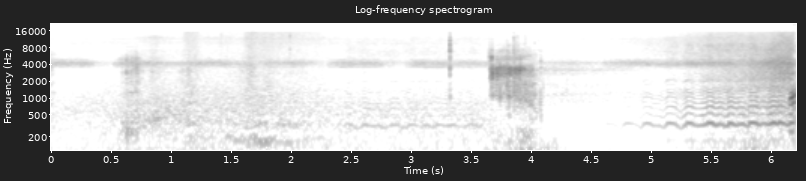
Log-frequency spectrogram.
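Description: Faint insect buzzing: a fly buzzing with a wavering pitch over a steady high insect drone. A short rush of noise about four seconds in.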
